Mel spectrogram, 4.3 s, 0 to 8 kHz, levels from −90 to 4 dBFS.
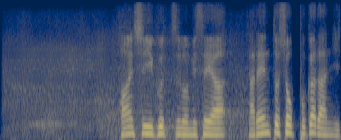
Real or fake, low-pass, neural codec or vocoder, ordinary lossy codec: fake; 7.2 kHz; codec, 24 kHz, 0.5 kbps, DualCodec; none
